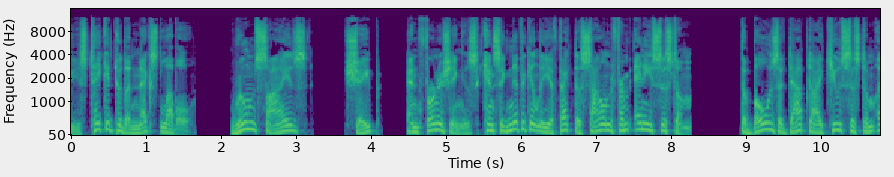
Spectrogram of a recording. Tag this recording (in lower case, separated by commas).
speech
